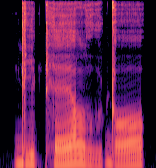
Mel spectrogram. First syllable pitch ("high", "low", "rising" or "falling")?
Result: low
